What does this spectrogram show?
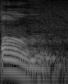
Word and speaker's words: Om: The universal mantra, the first mantra, is Om. And Om is said to have four quarters. The akara, the ukara, the second letter, u, the makara, the m, the m sound at the end, and then the fourth is silence.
